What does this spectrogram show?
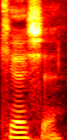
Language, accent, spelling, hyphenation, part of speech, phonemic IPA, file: German, Germany, Kirche, Kir‧che, noun, /ˈkɪʁçə/, De-Kirche.ogg
- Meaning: 1. church (building) 2. church (organised religion, especially Catholicism) 3. an assembly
